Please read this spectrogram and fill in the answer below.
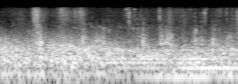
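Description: A horse's hooves walking on wet, soft moorland ground: a loose series of soft, uneven steps. A low, steady drone comes in about two-thirds of the way through.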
